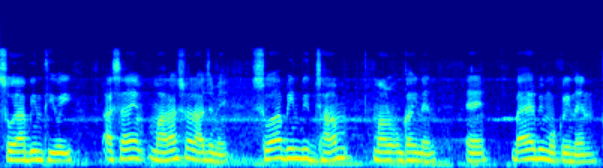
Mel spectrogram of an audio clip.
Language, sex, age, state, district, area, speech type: Sindhi, male, 18-30, Maharashtra, Thane, urban, spontaneous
